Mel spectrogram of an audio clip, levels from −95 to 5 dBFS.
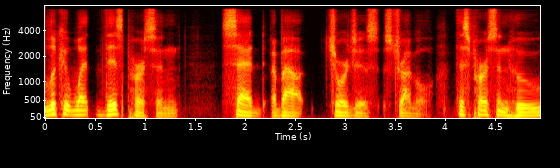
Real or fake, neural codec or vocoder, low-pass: fake; codec, 16 kHz, about 1 kbps, DyCAST, with the encoder's durations; 7.2 kHz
